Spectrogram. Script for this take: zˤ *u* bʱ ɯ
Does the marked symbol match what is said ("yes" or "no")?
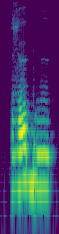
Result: no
